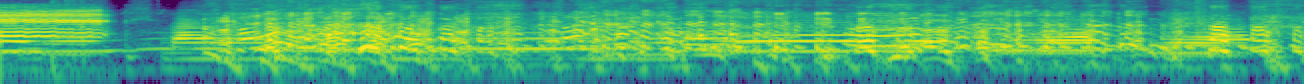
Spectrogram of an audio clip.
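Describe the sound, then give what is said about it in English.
A goat bleating on a theatre stage, a short wavering cry at the start, followed by a dense, busy wash of laughter and voices. “The goat's gotten confused. I have to get it off the stage.”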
